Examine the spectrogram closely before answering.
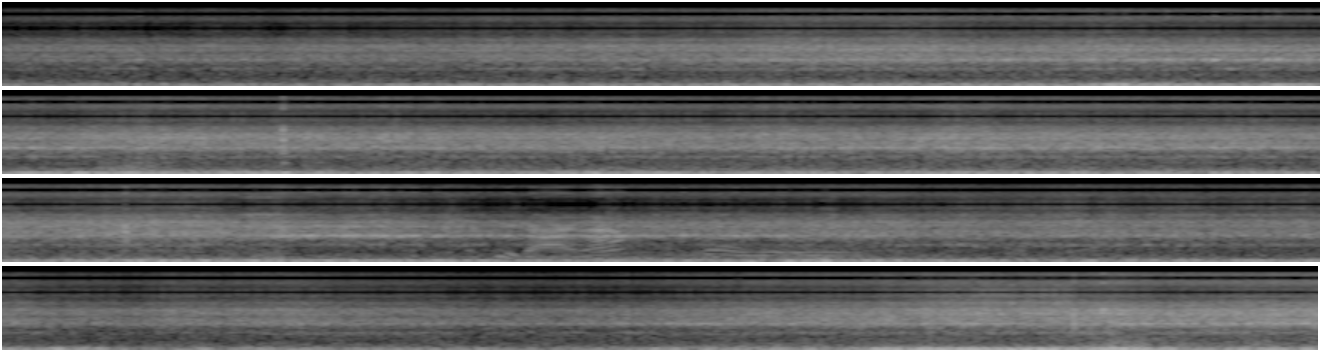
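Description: Wind rushes and buffets steadily past a microphone high in open air.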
